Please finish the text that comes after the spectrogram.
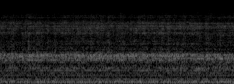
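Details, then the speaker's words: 2015 AEG Favorit/Electrolux dishwasher showing code i30 and beeping. Water in the base pan lifted the leak-protection float, forcing emergency mode. Steady electric hum and whir as the drain pump cycles on. Cleaning fixed it. "The float at the bottom rises, and then it goes into emergency mode."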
